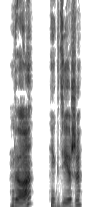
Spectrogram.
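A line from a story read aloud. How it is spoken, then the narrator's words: Sarcastic, furious question. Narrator (Russian): язвительно поинтересовался Брис, почему-то несказанно взбешенный присутствием Дэми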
